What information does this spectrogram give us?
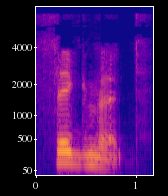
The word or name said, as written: sigmate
